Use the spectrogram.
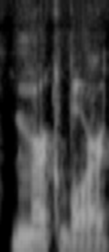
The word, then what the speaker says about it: Mörk Borg: It is Mörk Borg, and it is spelled Mörk Borg, Mork. Borg, but it's pronounced, as best I can gather, Mörk Borg, which is, I believe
